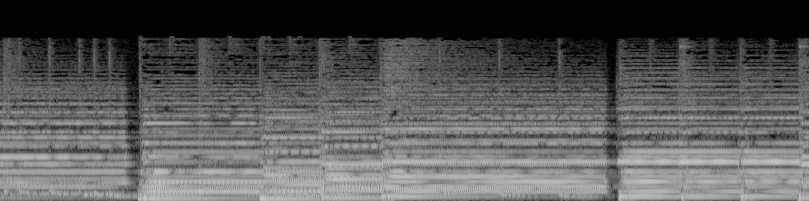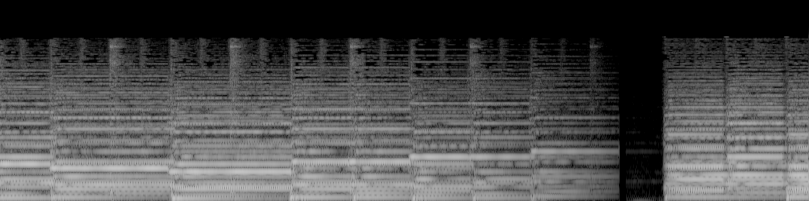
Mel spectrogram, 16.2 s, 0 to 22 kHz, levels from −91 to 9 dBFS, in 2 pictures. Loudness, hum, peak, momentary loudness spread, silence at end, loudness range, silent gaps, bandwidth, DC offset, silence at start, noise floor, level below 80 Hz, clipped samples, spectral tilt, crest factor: -17 LUFS; none; -4 dBFS; 6 LU; 0 s; 5 LU; none; 11 kHz; under 0.1%; 0 s; -57 dBFS; -28 dBFS; under 0.1%; -6.5 dB/octave; 14 dB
